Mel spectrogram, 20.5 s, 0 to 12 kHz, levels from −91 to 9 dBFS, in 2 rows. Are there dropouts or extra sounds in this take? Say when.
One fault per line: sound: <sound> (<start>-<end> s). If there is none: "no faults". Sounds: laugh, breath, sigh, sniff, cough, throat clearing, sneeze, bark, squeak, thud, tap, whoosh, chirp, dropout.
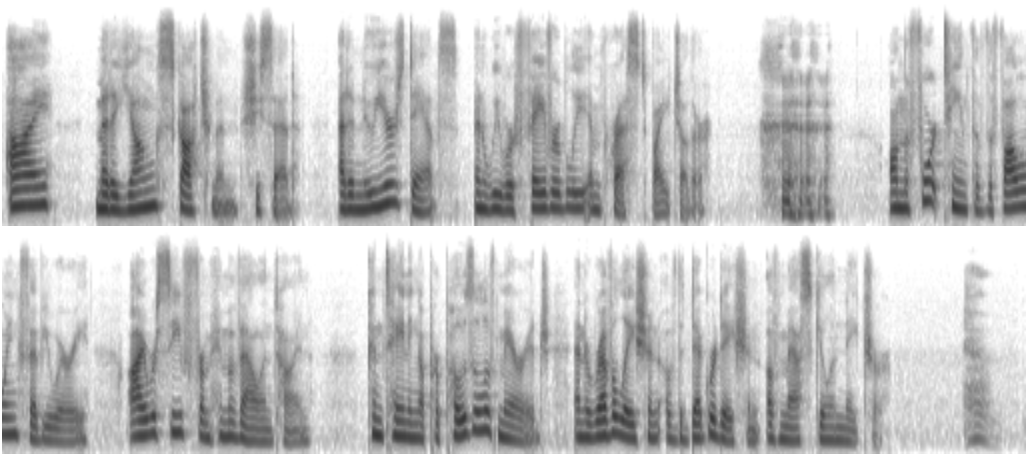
sound: laugh (7.6-8.4 s)
sound: throat clearing (19.8-20.3 s)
